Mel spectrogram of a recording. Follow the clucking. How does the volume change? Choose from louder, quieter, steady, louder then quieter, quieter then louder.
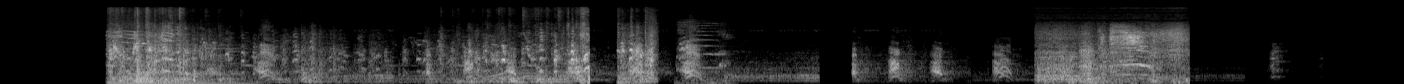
quieter then louder.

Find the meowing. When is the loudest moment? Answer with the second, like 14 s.
11 s.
